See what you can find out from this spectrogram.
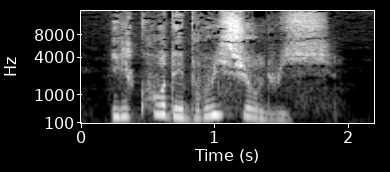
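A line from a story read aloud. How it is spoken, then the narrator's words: Mysterious whisper. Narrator (French): chuchota Marie d'un air mystérieux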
